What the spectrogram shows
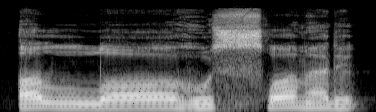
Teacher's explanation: دال کے اوپر قلقلہ ہوگا، یعنی آواز کو ہلائیں گے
